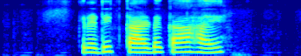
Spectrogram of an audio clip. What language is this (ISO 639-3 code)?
mar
